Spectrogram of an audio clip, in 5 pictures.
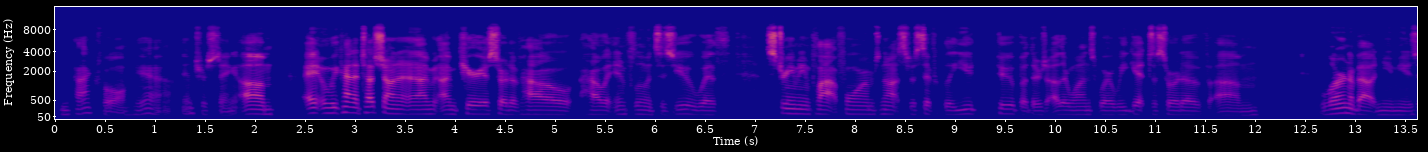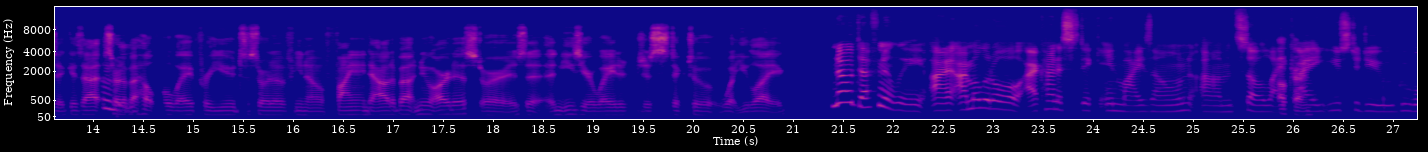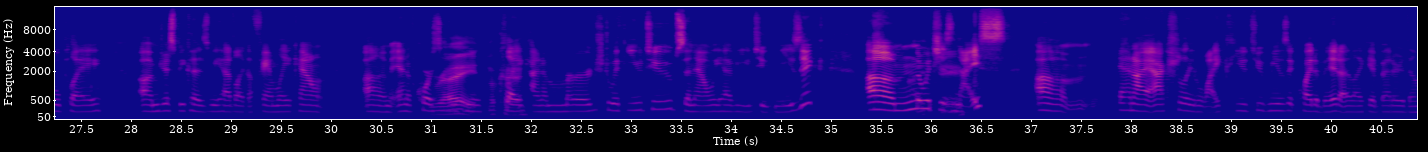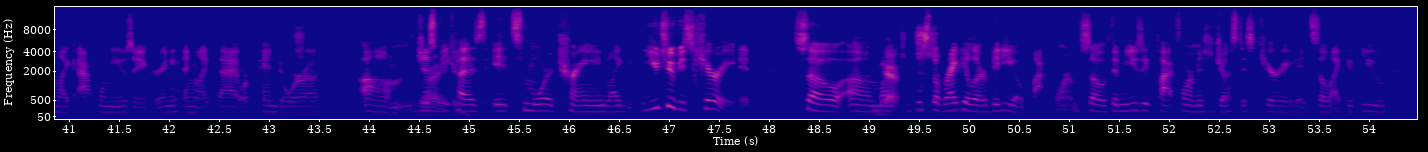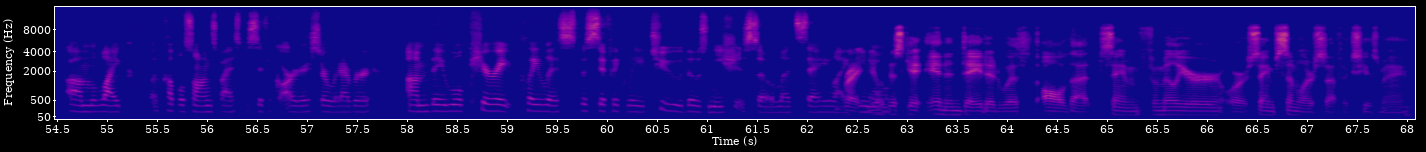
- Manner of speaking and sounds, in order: other background noise
- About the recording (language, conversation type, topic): English, podcast, How do early experiences shape our lifelong passion for music?
- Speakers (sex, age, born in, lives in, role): female, 30-34, United States, United States, guest; male, 40-44, Canada, United States, host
